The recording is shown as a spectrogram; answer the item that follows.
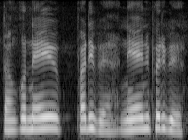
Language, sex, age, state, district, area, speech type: Odia, female, 30-45, Odisha, Malkangiri, urban, spontaneous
